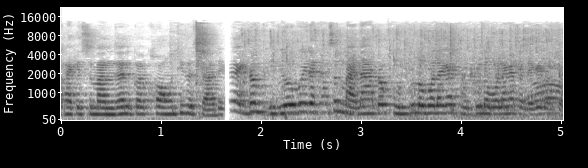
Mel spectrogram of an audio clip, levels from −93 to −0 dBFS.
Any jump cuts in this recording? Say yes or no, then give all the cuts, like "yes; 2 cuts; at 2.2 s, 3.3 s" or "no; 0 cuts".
yes; 1 cut; at 1.8 s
